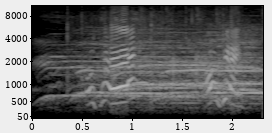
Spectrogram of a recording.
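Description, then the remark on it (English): A crowd in a church basement cheers in a sustained, steady roar of many voices, with high shouts and whoops swelling near the start and again toward the end. “Okay, I think the last thing I need is maybe a cheer.”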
